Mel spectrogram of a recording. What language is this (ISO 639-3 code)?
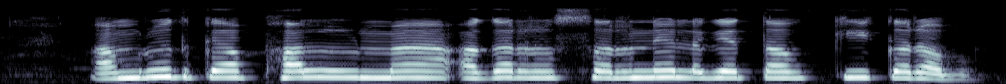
mag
